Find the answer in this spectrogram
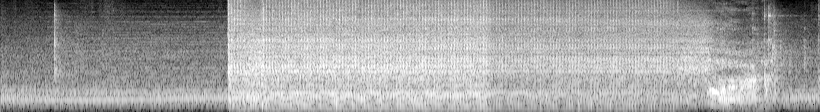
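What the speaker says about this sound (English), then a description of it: "I like to hook that chisel right on there." Air chisel hammering on the steering knuckle of a Buick Enclave during wheel bearing work, a loud continuous rapid rattle that starts suddenly after a quieter lead-in and runs for several seconds before trailing off.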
